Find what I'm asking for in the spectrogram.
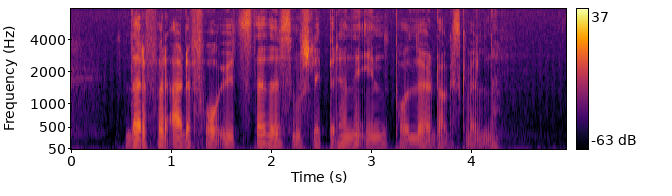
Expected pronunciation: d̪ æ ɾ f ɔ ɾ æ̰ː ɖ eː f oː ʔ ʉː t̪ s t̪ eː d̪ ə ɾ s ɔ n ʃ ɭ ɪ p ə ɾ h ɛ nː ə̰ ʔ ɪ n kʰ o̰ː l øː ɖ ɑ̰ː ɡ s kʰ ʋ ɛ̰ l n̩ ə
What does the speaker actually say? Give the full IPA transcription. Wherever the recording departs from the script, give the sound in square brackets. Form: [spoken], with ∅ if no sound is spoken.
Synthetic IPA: d̪ æ ɾ f ɔ ɾ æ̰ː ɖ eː f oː ʔ ʉː t̪ s t̪ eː d̪ ə ɾ s ɔ [m] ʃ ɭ ɪ p ə ɾ h ɛ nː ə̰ ʔ ɪ n [pʰ] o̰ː l øː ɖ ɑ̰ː ɡ s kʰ ʋ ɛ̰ l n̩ ə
